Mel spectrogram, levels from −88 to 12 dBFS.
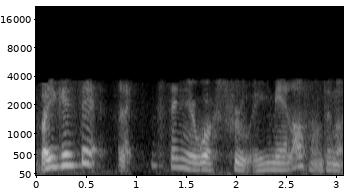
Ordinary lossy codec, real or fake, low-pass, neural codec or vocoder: MP3, 24 kbps; fake; 3.6 kHz; codec, 16 kHz in and 24 kHz out, 0.4 kbps, LongCat-Audio-Codec, fine tuned four codebook decoder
